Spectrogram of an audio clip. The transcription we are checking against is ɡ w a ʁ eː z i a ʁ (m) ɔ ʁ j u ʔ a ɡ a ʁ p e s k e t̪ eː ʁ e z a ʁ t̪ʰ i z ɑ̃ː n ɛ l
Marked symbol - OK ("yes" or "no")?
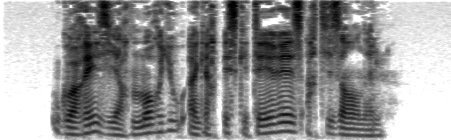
yes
